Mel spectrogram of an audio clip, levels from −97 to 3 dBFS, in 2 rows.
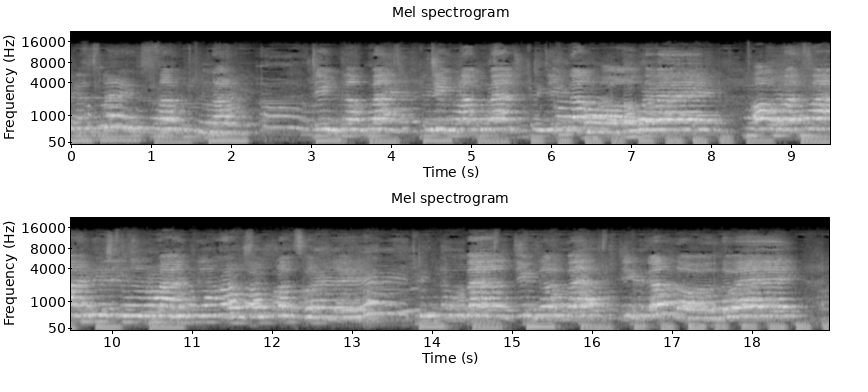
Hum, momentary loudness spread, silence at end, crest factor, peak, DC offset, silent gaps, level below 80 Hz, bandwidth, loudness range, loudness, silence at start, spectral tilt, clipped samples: none; 10 LU; 0 s; 16 dB; -2 dBFS; under 0.1%; none; -40 dBFS; 15.5 kHz; 4 LU; -16 LUFS; 0 s; -3 dB/octave; under 0.1%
